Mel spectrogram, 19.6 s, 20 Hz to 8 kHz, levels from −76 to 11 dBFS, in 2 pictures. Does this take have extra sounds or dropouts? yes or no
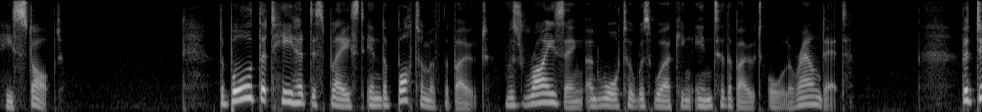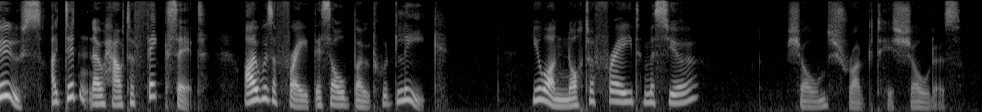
no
